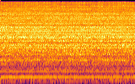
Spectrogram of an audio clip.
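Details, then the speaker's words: RV refrigerator cooling fans in a slide-out with side vent, after swapping to two new small replacement fans to cut noise: smooth airy whir, steady low hum, no ticking; both fans running normally, though airflow may be insufficient. "there's both fans running anyways that's a swap and for some reason these two small fans don't push enough air"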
